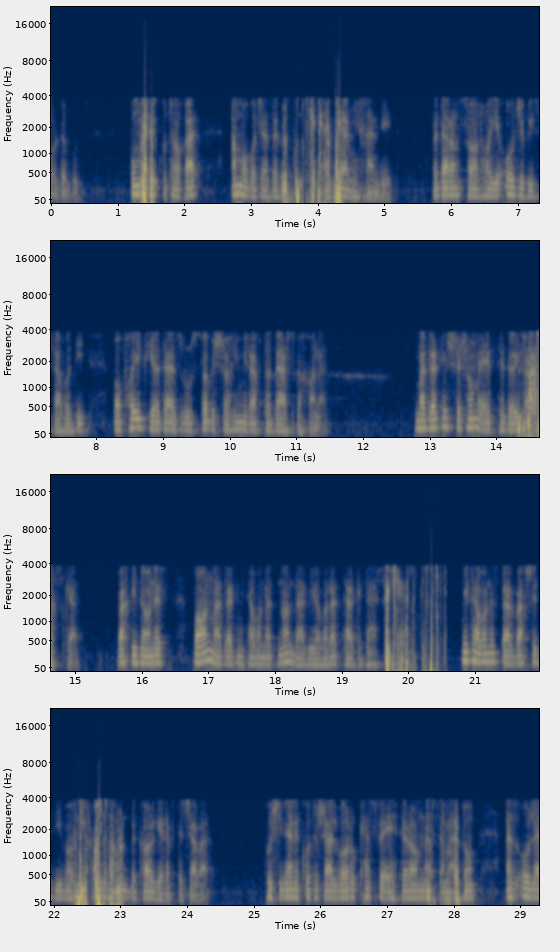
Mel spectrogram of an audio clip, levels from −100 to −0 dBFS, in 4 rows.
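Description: The speech carries GSM full-rate codec coloration from start to finish. The pulse-driven vocal-tract model leaves a buzzy, gravelly texture and nothing above 4 kHz, which fits a 13 kbps full-rate stream. The damage is plainly audible throughout.

GSM bit errors break in at 1.32–1.61 s, 3.46–4.42 s, 14.32–14.68 s, 19.64–20.57 s, 22.24–23.05 s and 27.60–28.09 s. Corrupted filter, pitch and gain values bend the spectrum and spike the level frame by frame, turning the speech into squawks, pops and gargling.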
